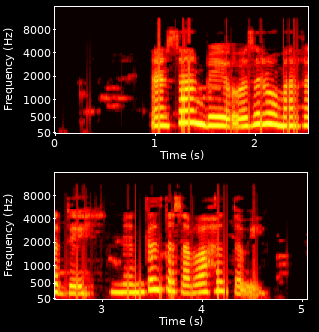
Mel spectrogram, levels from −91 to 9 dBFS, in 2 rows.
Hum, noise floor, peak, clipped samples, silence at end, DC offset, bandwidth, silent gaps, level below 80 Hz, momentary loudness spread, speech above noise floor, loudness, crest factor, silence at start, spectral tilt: none; -51 dBFS; -2 dBFS; under 0.1%; 0.4 s; under 0.1%; 11 kHz; none; -50 dBFS; 13 LU; 34 dB; -18 LUFS; 16 dB; 0.95 s; -5 dB/octave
